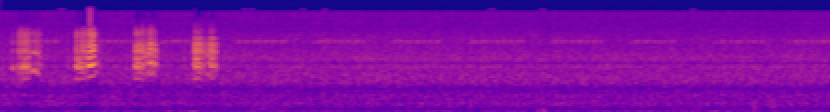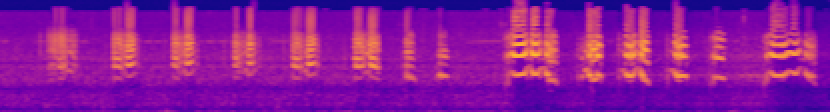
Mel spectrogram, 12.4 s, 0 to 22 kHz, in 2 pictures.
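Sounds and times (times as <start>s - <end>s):
Pallas's fish eagle giving harsh honking calls: 0.0s - 1.7s, 6.6s - 12.4s.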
